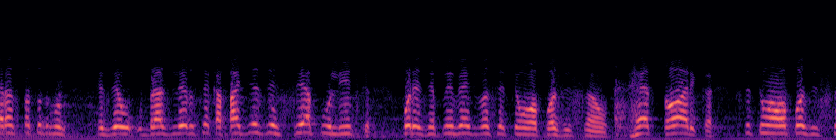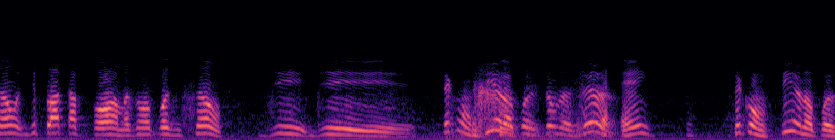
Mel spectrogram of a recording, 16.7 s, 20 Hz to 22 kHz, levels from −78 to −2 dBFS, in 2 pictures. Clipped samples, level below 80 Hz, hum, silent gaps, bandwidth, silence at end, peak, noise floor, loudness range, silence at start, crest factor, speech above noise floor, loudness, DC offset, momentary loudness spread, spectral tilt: under 0.1%; -56 dBFS; none; none; 4.1 kHz; 0 s; -12 dBFS; -54 dBFS; 4 LU; 0 s; 16 dB; 25 dB; -30 LUFS; under 0.1%; 11 LU; -10 dB/octave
